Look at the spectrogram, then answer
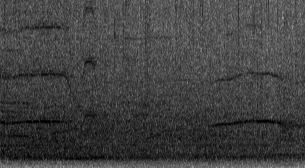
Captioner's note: crowd clapping and cheering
